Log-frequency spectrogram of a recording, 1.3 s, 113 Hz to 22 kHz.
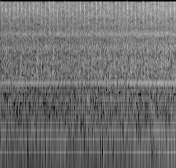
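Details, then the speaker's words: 2010 Nissan Altima 2.5 with a misfire, started after the oil-fouled intake was cleaned: misfired briefly, then cleared as oil burned off, settling to a steady, even idle with no knocks or ticks and a faint constant high tone. Normal idle. "yeah missed fire for a little bit and now it's cleared up there you go you burn all that oil off cool"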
